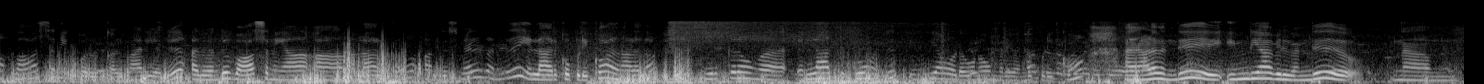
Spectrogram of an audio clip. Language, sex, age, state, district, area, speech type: Tamil, female, 18-30, Tamil Nadu, Thanjavur, urban, spontaneous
